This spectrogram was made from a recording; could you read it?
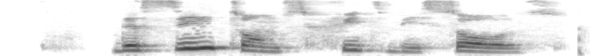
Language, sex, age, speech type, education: Nigerian Pidgin, female, 15-29, spontaneous, tertiary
